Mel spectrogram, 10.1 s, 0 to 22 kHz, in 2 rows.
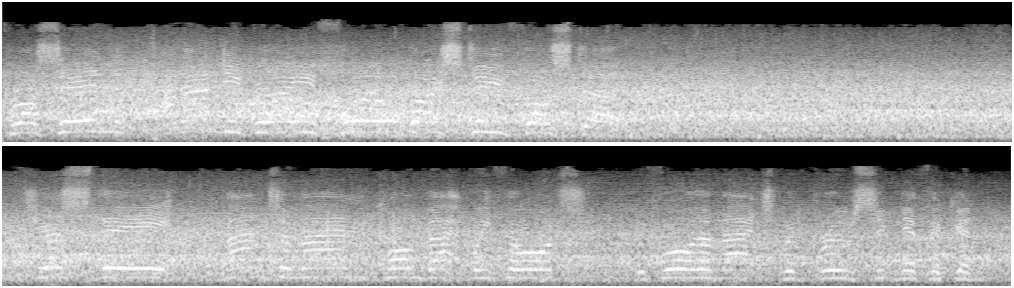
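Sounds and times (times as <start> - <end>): large football crowd: 0.0 - 10.0.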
